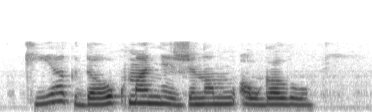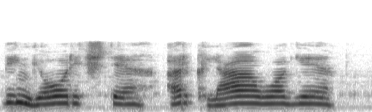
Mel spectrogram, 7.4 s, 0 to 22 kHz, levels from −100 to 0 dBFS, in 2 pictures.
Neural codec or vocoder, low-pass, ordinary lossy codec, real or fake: none; 5.4 kHz; AAC, 48 kbps; real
